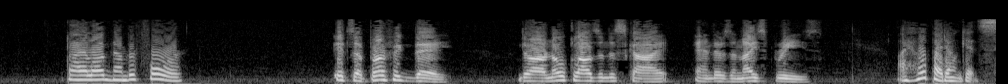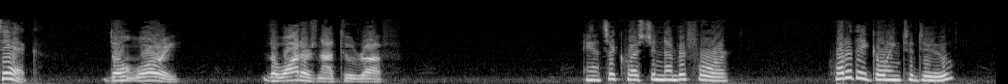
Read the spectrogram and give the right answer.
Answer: Number 4 is B.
